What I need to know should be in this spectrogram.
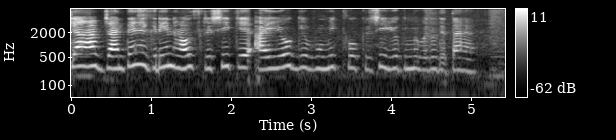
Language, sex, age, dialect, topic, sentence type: Hindi, female, 18-24, Kanauji Braj Bhasha, agriculture, statement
